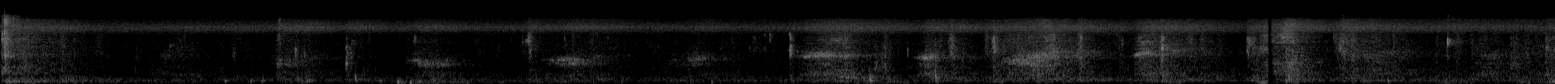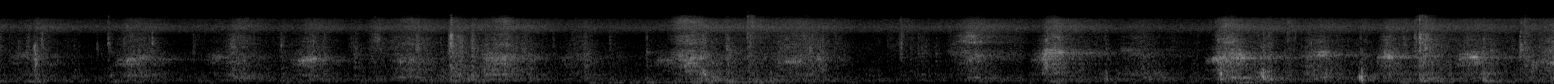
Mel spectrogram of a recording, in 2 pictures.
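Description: A large bundle of dry dead branches rustling, scraping and crackling in irregular bursts as it is carried and shifted across a paper-covered floor, with footsteps, over a steady high hiss.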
